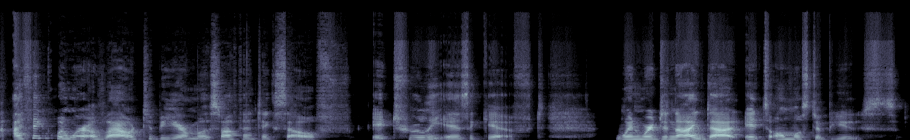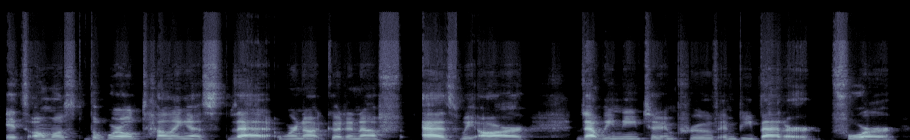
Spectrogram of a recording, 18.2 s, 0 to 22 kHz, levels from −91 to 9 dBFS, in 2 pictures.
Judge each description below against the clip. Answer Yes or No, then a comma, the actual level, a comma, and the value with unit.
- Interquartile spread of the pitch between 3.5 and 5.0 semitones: Yes, average, 4.7 semitones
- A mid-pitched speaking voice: Yes, medium, 155 Hz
